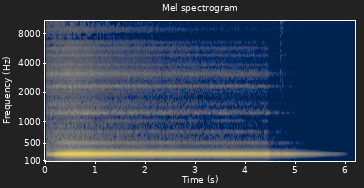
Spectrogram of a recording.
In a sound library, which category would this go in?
Instrument samples > Other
